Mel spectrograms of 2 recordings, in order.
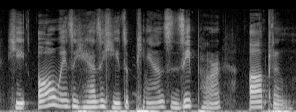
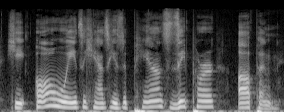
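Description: The two takes are said the same way.

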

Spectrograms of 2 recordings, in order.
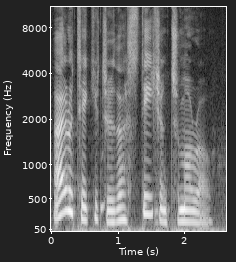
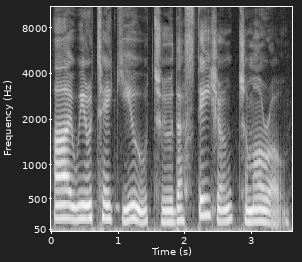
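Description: First: I will is contracted into one short syllable. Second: I will is said as two full words.

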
